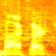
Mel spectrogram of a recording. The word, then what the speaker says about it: Bachler: I recently was informed I wasn't pronouncing his name correctly. I got to get that into my brain here. Shane Bachler.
